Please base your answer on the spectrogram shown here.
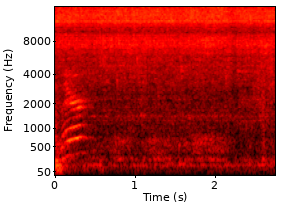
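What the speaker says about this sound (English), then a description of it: "Give them one more good rinse, and then we'll pour those guys into there." Tap water runs steadily into a kitchen sink as cut strawberries are rinsed, a continuous close splashing hiss with a brief clatter at the start.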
